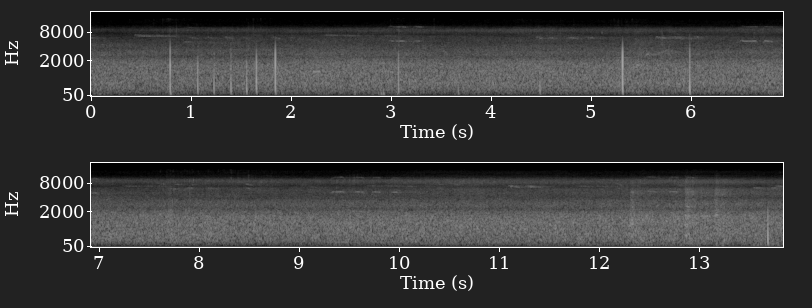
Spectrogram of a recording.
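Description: Steady rushing hiss of the flooded Grand Morin river flowing fast, broken by a few sharp clicks, a cluster of them about a second in and single ones later.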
